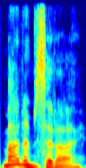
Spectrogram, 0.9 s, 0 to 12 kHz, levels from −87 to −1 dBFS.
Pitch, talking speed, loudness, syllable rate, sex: 205 Hz, 210 wpm, -15 LUFS, 5.2 syllables/s, female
